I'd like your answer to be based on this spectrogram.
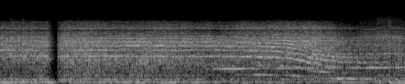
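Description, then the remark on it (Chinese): A diving Stuka dive bomber roars loudly and continuously, its engine blended with a high, wailing whine from a siren-like whistle fitted to the plane, whose pitch bends and shifts toward the end, with a momentary dropout near the start and no talking. “如果它向下俯冲的时候，就会发出这种声音。”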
